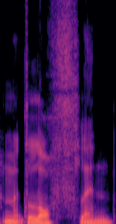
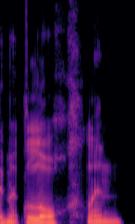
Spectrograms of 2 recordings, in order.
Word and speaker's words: McLaughlin: That's the reason I said whoever you are, because apparently McLaughlin is the American way with like an F. Yeah. McLaughlin, whereas I would say McLaughlin.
